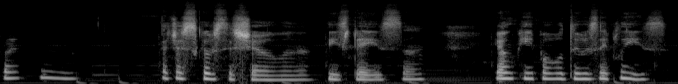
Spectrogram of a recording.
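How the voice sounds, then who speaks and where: A woman acts out a lonely vampire woman next door in an ASMR roleplay. Her voice is breathy and heavily creaky, unhurried and hesitant, flirtatious yet awkwardly polite. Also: high voice, fairly even intonation, sharp tone, no echo, faint music behind, exaggerated voice. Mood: gently probing. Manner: hesitant, murmuring, drawn-out pauses. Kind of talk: ASMR roleplay, intimate one-sided dialogue.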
